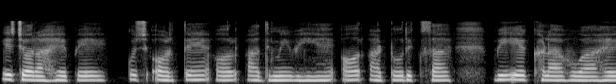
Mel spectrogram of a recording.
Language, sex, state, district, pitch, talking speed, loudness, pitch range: Hindi, female, Uttar Pradesh, Lalitpur, 195 Hz, 165 wpm, -16 LUFS, 195-210 Hz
